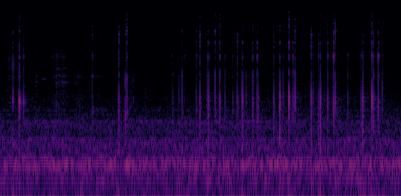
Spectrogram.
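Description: Long acrylic nails tap and scratch along the ridges and smooth inner surface of a palm-sized, hollow, empty pink-white ridged scallop shell held in both hands. Rapid, bright, clicky taps with short scratchy scrapes come over a steady low hum.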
